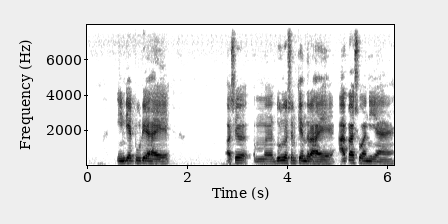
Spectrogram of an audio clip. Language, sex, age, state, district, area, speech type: Marathi, male, 30-45, Maharashtra, Yavatmal, rural, spontaneous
